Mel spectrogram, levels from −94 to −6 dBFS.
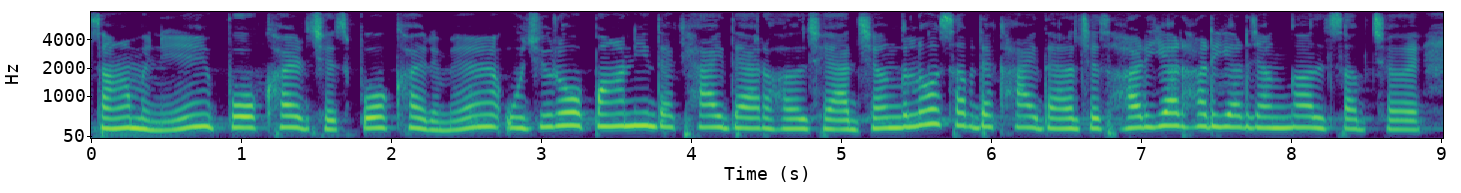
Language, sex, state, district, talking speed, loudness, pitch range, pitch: Maithili, female, Bihar, Samastipur, 140 wpm, -27 LUFS, 235-275 Hz, 255 Hz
